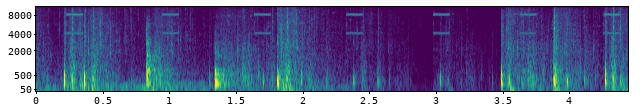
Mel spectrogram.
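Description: Gunfire from the video game Counter-Strike: Global Offensive during a competitive esports match comes as repeated rapid bursts of shots, fairly quiet and crisp, with a short silent gap midway before the firing resumes.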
